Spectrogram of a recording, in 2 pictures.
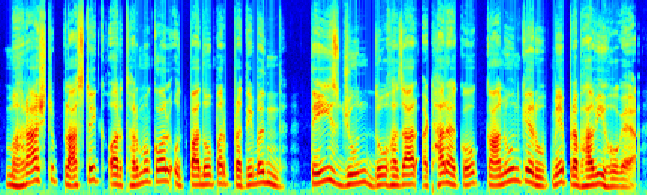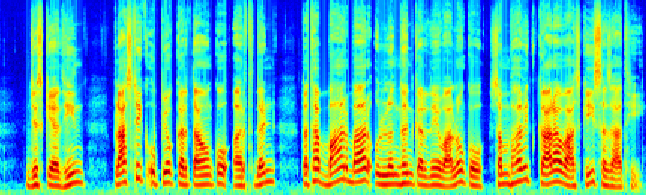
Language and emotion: Hindi, neutral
